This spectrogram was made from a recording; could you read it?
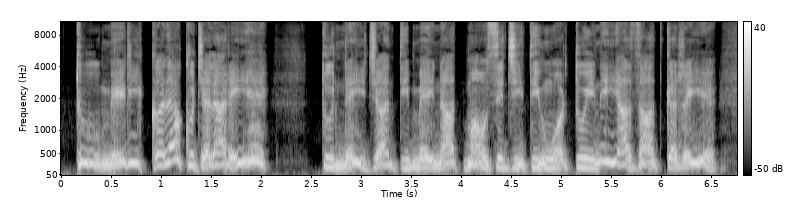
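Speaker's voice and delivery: furious, menacing, rotting witch voice. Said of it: "उसका चेहरा अब मानव नहीं, एक सड़ी हुई चुड़ैल का रूप ले चुका था। / उसका चेहरा अब मानव नहीं, एक सड़ी हुई चुड़ैल का रूप ले चुका था। लहंगे जलते देख वो पागल हो गई। / लेकिन तभी वहां [name] प्रकट हो गई। / [na".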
